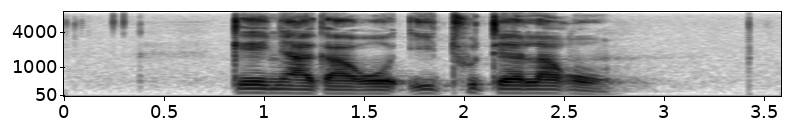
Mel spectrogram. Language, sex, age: Northern Sotho, male, 23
